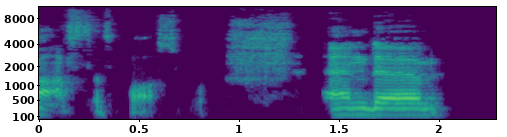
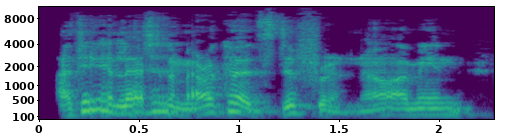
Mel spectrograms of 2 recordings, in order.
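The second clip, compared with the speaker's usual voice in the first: ordinary delivery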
